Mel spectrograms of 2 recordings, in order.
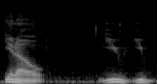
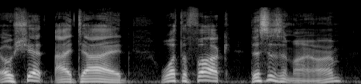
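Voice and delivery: mock distraught, slow, dawning dismay; 4 semitones higher than usual. Retelling a scene where the character realizes she died: imitating a distraught character. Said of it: "she's distraught because she realized".

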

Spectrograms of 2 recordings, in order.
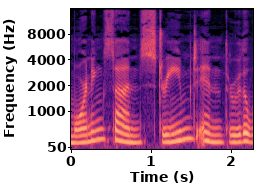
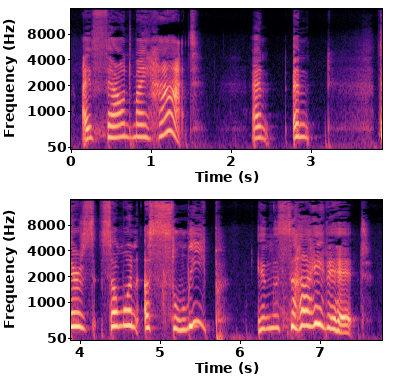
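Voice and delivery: loud, high cry of amazement; 9 semitones higher, 5 dB louder than usual. Reading a story aloud, Little Hedgehog looks and cries out. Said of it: "he cried".

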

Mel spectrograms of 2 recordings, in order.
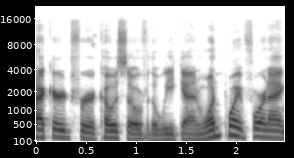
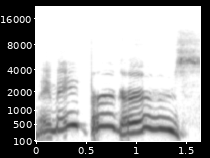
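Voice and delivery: bad put-on nervous teen cartoon voice, higher and quieter; 9 dB quieter than usual. Joking that a player only brings food for teammates: terrible Morty impression. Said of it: "my terrible Morty impression".

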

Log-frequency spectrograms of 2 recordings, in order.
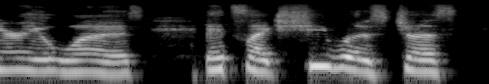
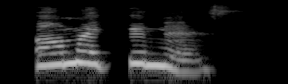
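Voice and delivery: choked up, on the verge of tears, pitched high; 5 semitones higher, 5 dB quieter than usual. Talking about an honor from someone looked up to: on the verge of tears. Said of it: "don't cry".

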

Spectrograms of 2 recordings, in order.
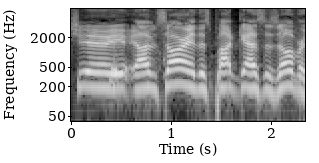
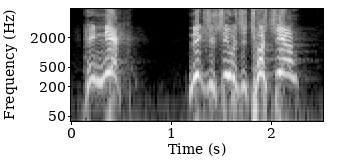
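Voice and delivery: put-on broadcaster voice, higher and louder; 9 semitones higher, 5 dB louder than usual. Showing the old Greg Sharp impression, once just one line: Greg Sharp impression. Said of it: "the Greg Sharp was just".

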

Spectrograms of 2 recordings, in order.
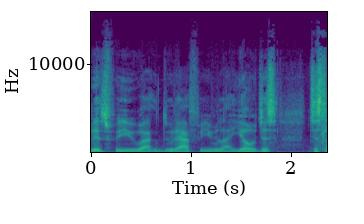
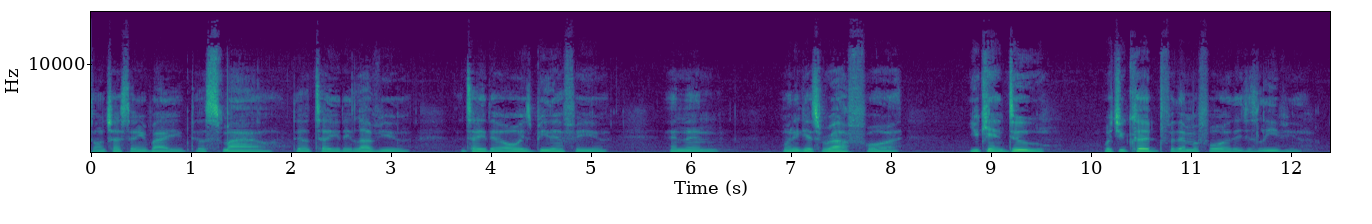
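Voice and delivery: mock-sad, imitated sad voice; 2 semitones lower, 4 dB quieter than usual. Retelling a video of a celebrity's advice, the speaker quotes him, retelling sad words. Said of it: "and he's sad".

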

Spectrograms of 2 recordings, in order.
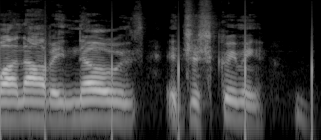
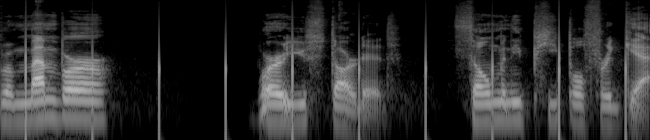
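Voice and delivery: threatening, menacing, ominous tone; 7 dB quieter than usual. Retelling what a character said to Carol and Tuesday: imitating a menacing character.

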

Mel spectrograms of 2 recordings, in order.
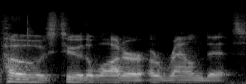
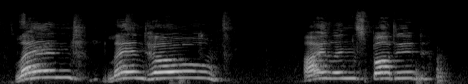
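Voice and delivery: slow, high, drawn-out sailor's call; 3 dB louder than usual. Voicing a crew member who spots land: crew member calling out. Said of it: "one of the crew calling out".

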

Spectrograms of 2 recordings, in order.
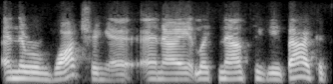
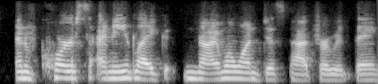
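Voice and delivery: ordinary talk

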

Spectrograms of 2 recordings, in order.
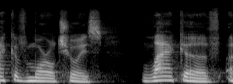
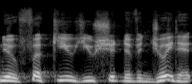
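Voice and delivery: mock-snooty, condescending put-on voice. Discussing Game of Thrones season 7, the speaker acts out a snooty critic, mock-snooty. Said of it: "I'm not trying to be all like snooty".

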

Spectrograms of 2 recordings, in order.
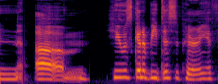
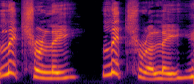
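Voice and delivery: mock British pronunciation of "literally", louder; 3 semitones higher, 4 dB louder than usual. Showing how english people say "literally": imitating english way of saying literally. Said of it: "how they say the C H in literally".

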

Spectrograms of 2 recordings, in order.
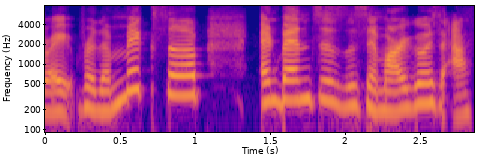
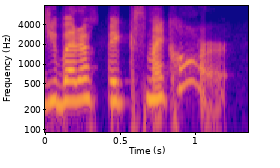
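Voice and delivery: small, high, mild yell; 5 semitones higher than usual. Retelling how a character confronted someone: retelling a yell. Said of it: "And she yells at him and she says".

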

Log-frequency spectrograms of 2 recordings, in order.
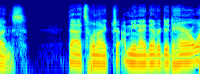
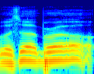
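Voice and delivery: lazy stoner drawl, words dragged out; 4 semitones higher than usual. Talking about people stuck in a mode, speaker demonstrates a stoner drawl. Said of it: "that stoner draw".

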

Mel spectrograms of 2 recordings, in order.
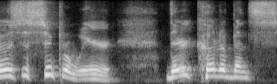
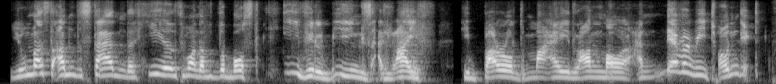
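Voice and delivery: put-on German accent. Reading aloud a strange quoted sentence in a fake German accent. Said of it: "And a fake German accent".

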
